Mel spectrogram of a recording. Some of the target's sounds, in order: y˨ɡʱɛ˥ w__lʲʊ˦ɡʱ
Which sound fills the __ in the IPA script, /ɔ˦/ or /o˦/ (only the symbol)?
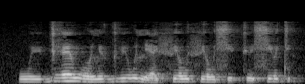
o˦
